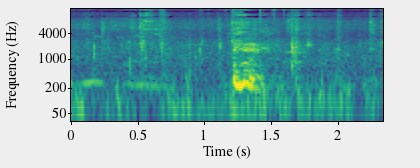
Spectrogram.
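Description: Footsteps of several people walking on a concrete path, with a person's short hummed "hmm" a little over a second in, the loudest sound.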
